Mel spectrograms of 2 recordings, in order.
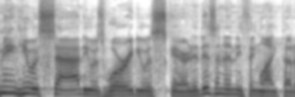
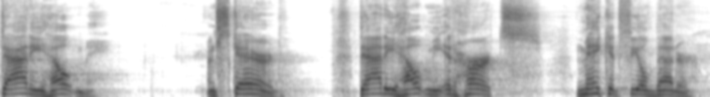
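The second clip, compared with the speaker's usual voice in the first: put-on tearful, crying, pleading little child's voice. A speaker acts out a scared child running to its father, imitating a crying child. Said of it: "and they're crying".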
